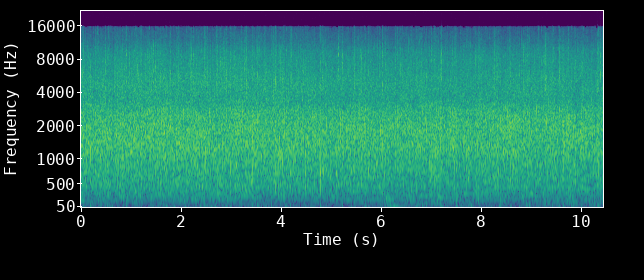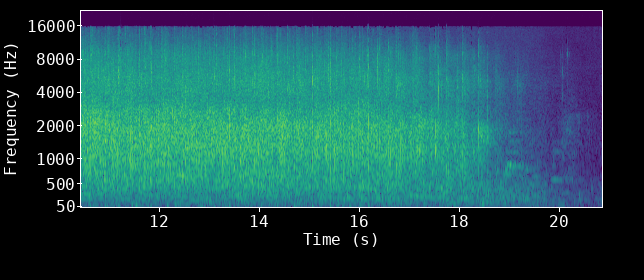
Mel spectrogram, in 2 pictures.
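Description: An audience applauds steadily in a large hall, then the applause fades away.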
